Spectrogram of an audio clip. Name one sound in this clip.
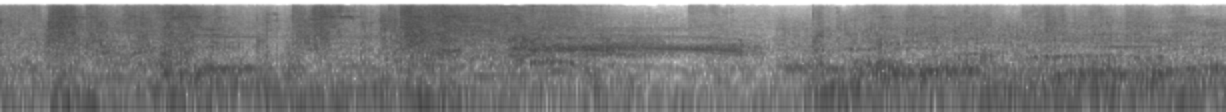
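Game combat effects crackle and clash in quick bursts.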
